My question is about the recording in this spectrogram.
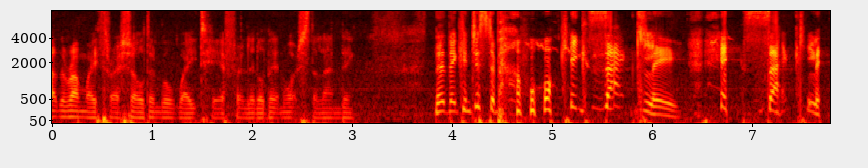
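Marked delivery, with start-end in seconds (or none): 3.8-7.7 high, helpless laugh through the words. Real, not acted. Streamer cracking up at his viewers, laughing high as he talks. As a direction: squeal it out through laughter, drawing out the last words.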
